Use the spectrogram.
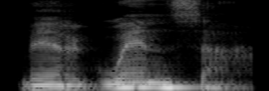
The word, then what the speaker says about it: vergüenza: In Spanish, when a word has GUE or GUI, the U is silent. But if the U has a diéresis, then you do pronounce the U.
